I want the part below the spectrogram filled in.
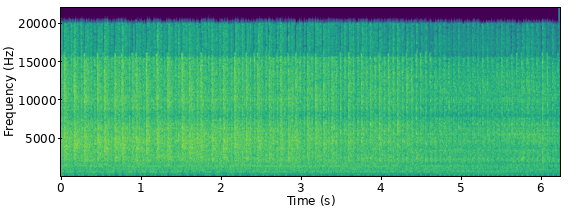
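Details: Craftsman LT1000 lawn tractor with Briggs Intek engine, first run after head work, started right up; runs okay low but sounds rich at higher speed with a lumpy, uneven beat. Owner suspects a bad carb or mixture screw set too far out.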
